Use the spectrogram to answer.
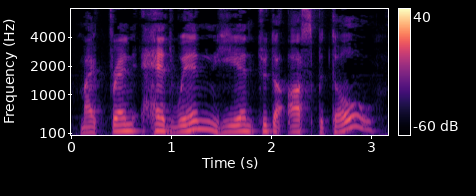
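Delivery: English with Quebec French intonation; demonstrated French-accented English; French-Canadian accent. Shown as a demonstration. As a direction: imitate a francophone Quebecer speaking English, slowing on the name. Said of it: "an English way with French intonation".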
